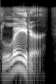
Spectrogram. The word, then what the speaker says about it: later: So cu becomes cya and later in American English the t often becomes that soft d sound like later.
